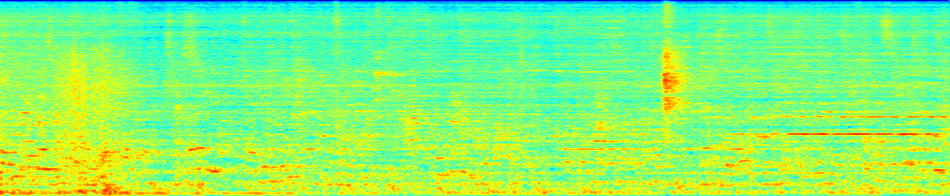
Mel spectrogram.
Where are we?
in a cafe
